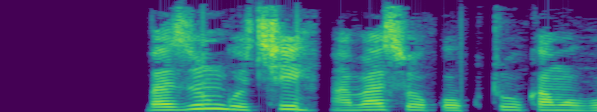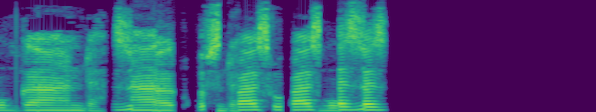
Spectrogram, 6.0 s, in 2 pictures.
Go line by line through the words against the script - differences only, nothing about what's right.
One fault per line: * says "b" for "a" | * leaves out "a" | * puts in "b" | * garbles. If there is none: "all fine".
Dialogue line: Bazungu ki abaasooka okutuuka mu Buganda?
* garbles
